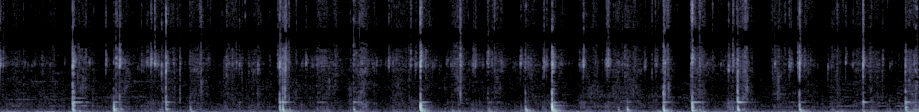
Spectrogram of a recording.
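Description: A metal spoon clinking and scraping against a stainless steel mixing bowl as minced pork is stirred: irregular clinks, one or two a second, each with a short metallic ring.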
